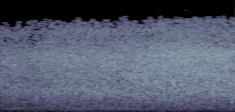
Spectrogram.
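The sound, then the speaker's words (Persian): Steady, loud rush of the city sewage of Bandar Abbas pouring into a canal that carries it to the sea, a dense continuous roar like a small waterfall, unchanging for the whole stretch with no voices. “این فاضلاب شهر بندرعباسه که داره توی این کانال ریخته میشه و از طریق این کانال هم میره به سمت دریا.”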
